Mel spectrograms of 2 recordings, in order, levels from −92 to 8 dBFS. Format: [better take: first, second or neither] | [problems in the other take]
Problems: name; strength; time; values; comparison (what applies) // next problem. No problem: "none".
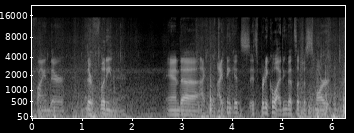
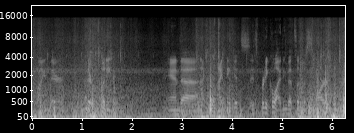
first | wind noise on the microphone; heavy; 1 dB above the speech; occasional gusts in the first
